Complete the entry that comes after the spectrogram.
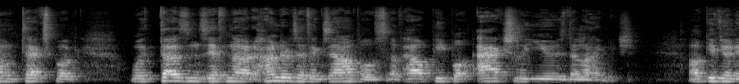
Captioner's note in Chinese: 英语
